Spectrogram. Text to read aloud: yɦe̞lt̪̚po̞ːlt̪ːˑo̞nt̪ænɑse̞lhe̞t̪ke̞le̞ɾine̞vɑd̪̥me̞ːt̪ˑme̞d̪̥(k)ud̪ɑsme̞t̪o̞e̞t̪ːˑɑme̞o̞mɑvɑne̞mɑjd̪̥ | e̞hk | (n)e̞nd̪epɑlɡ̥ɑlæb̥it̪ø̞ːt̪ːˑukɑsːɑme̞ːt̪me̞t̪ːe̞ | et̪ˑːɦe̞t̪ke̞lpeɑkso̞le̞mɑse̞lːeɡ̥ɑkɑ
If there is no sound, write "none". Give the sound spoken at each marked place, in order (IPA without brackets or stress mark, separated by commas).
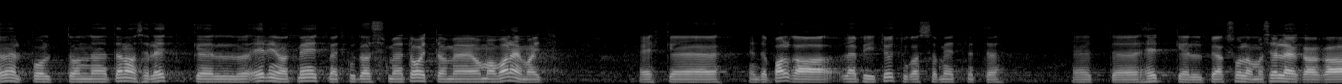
k, n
